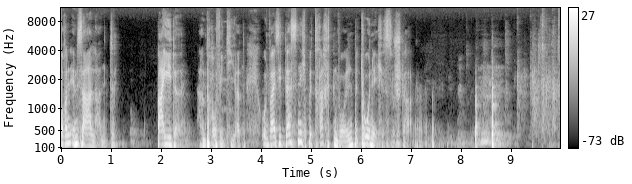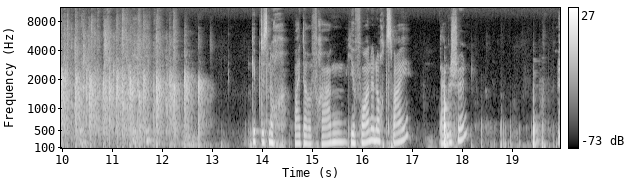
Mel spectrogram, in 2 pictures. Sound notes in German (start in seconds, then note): 12.7 applaus; 19.8 räuspern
